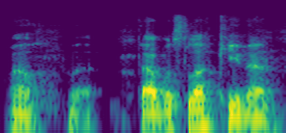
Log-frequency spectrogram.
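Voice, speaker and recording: A man playing a proud, firm husband and judge in a screenplay table read, speaking deliberately. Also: lowish voice, dark tone. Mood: polite, grateful.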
